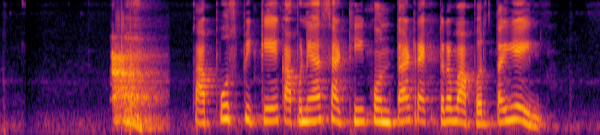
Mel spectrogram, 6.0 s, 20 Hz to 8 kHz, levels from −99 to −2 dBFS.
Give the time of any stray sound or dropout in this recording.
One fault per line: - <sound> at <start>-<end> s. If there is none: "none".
- throat clearing at 1.1-1.7 s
